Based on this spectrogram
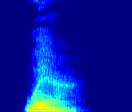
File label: "ware", us female; 1000 hours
